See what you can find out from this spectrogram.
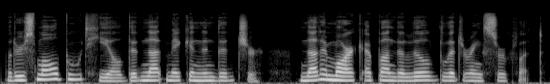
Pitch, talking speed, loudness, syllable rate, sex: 185 Hz, 195 wpm, -18 LUFS, 5.1 syllables/s, female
